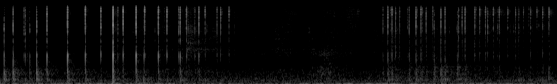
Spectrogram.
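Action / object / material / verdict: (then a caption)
tap / quartz stone kitchen countertop / quartz stone / none. Long acrylic nails tap and scratch on the flat surface of a solid white speckled quartz stone kitchen countertop. Quick, sharp, bright clicks come in a rapid burst, then fade into a softer scratching hiss in the middle. A second run of fast taps follows.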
